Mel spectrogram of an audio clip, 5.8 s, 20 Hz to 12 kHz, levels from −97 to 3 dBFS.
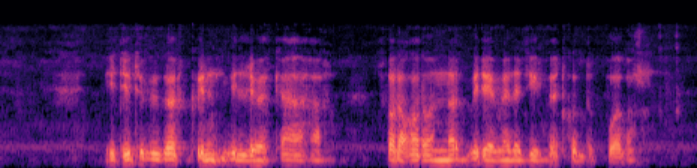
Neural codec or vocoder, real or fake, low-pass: codec, 16 kHz, 4 kbps, FunCodec, trained on LibriTTS, 50 frames a second; fake; 7.2 kHz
